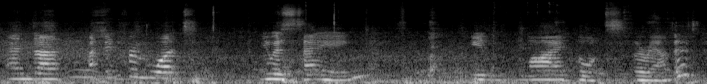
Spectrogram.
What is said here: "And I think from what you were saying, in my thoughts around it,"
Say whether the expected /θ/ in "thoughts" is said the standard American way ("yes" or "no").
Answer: yes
